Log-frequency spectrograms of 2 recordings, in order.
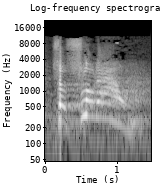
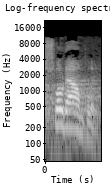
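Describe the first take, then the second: First: Slow, drawn-out shouted "slow down"; blunt order. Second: Gentle request. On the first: Retold or imitated. Wife's blunt warning to her speeding husband, shouted. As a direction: hammer each word home. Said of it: "She was blunt". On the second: Pretend. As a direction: ask it kindly and politely. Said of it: "would you please consider".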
